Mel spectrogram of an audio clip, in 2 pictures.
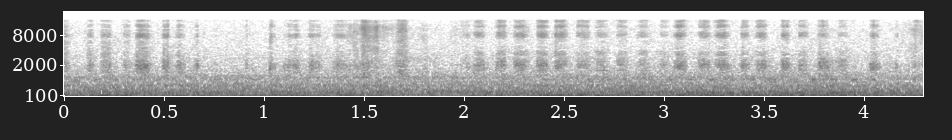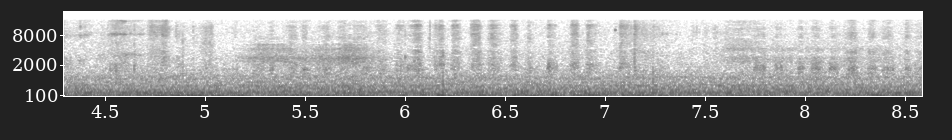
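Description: A wooden coloured pencil scratches and colours across a page of a small paper colouring book. It makes a steady run of quiet, dry, scratchy strokes with bright rasping bursts over a low, muffled rumble.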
